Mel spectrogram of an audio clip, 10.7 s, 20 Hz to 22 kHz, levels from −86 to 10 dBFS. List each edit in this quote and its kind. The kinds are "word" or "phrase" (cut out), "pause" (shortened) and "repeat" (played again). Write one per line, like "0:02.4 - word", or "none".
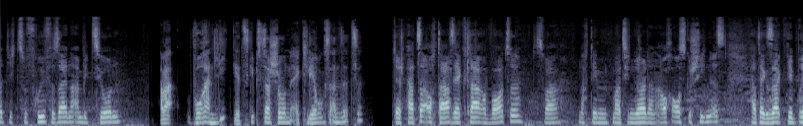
0:03.1 - word
0:05.4 - word
0:06.0 - word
